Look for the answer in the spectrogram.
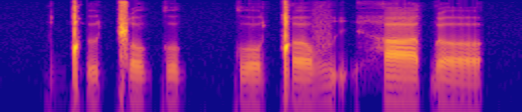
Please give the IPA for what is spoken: ǃʼ ɯ ǁ o k o kː o ǃ ʌ v ḭ h a ɗ ʌ

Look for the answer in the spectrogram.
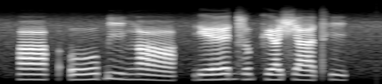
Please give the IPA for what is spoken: ɑ | ʔ oː ɓ iː ŋ ɑː | ɾʲ ɛː d͡z o kʲ ɑ ɕ aː tʰ i

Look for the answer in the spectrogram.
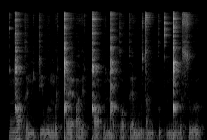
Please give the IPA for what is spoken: ŋ͡ǃ ɒ k ə n i k ɪ w ʊ ŋʷ ɛ ǃ ɜ ʔ ɒ l ə ǃ ɒ ʔ ʊ ŋ͡ǃ ɛ k ɔ k ɜ w u d ɑ ŋʷ ɪ k ʊ kʷʼ ɪ ŋ͡ǃ ə ŋʷ ɜ s ʊ

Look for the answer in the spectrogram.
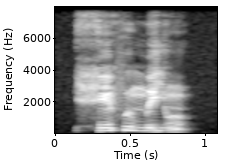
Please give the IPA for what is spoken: h ẽ f ɯ m e j õ

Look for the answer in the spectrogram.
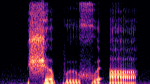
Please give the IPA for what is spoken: ʃ ə p ɯ xʷ ɛ ʔ a

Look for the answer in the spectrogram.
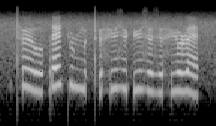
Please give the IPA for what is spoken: tʰ ø ʊ̯ | ɾ ɛ ɪ̯ k y ɳ m ʏ ʔ tʼ ʏ h y z y ʔ y z ø z ʏ h y ʊ̯ ɭ ɛ

